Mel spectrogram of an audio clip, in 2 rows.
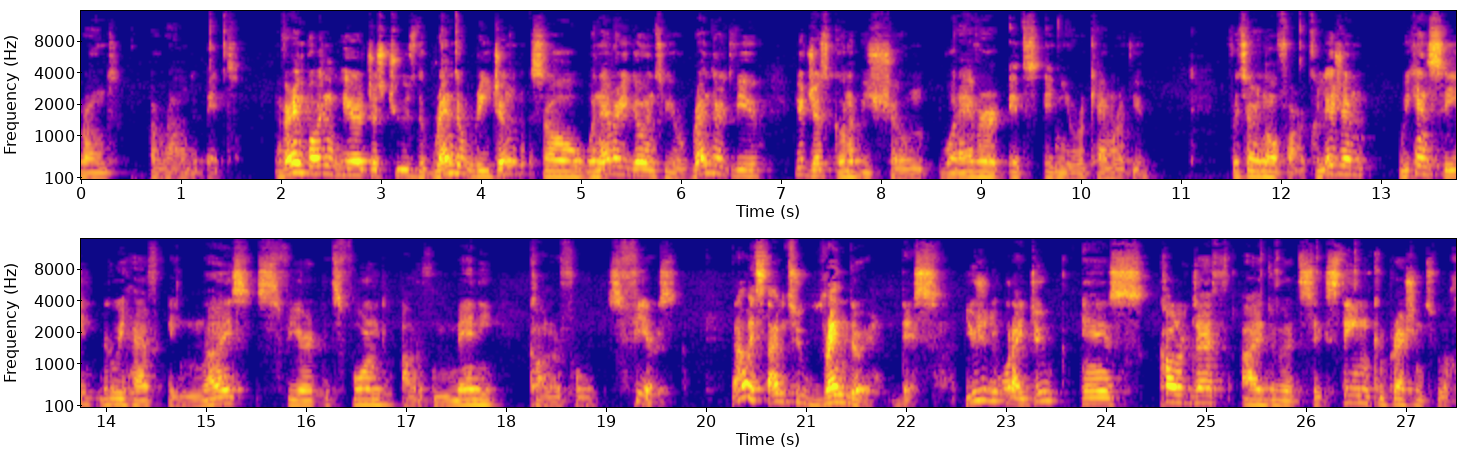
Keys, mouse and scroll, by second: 1.3 g, 5.4 click, 7.1 shift+z, 14.1 click, 15.7 scroll up 1, 16.2-19.1 scroll up 1, 20.0 z, 20.2 z, 20.6 z, 27.4 click.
